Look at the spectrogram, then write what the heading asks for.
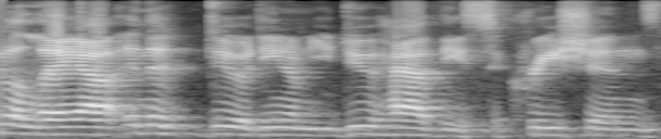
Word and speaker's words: duodenum: the first uh section is either pronounce the duodenum which is how I pronounce it or the dadum which is the way some people pronounce it um and then there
